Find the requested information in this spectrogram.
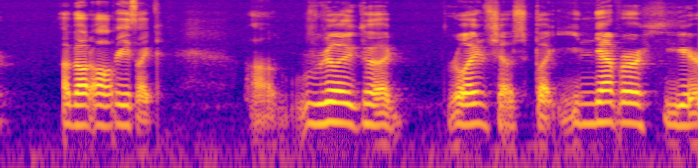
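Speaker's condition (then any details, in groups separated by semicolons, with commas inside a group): Quadriplegic cerebral palsy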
